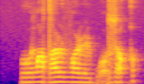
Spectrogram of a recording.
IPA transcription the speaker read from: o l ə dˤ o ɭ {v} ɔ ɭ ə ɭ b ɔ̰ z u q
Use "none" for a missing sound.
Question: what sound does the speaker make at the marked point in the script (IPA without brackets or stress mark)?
v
